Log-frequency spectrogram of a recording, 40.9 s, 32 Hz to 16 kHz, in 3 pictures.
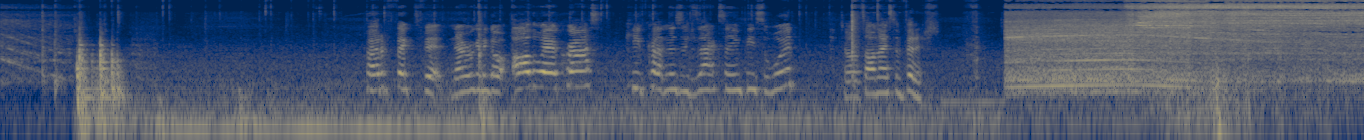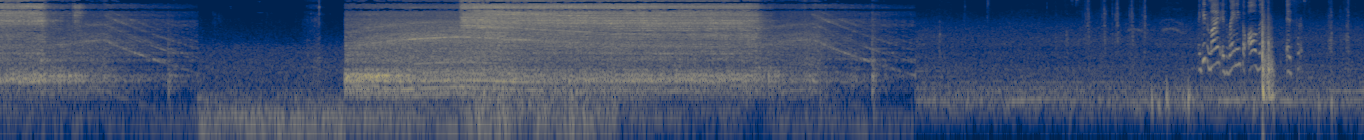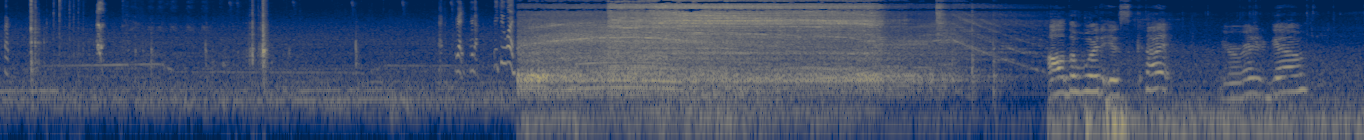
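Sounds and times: miter saw cutting wood: 0.0s - 0.8s, 10.0s - 15.6s, 17.1s - 22.9s, 32.4s - 37.8s.

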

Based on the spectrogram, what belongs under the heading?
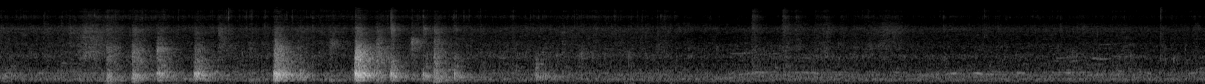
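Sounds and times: spoon scraping and knocking a pan: 1.0s - 5.6s.

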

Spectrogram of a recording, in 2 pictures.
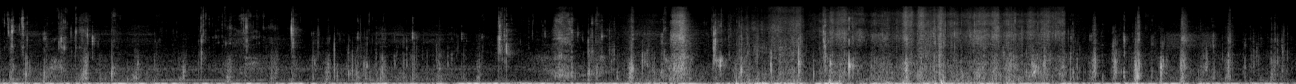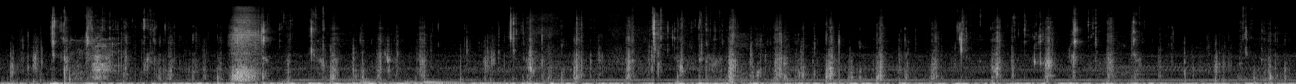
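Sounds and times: chewing with crunches: 0.0s - 25.9s.

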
